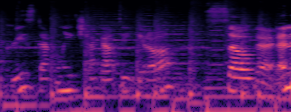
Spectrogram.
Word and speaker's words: gyro: try is having Greek gyro. It's not pronounced gyro, it's pronounced gyro.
